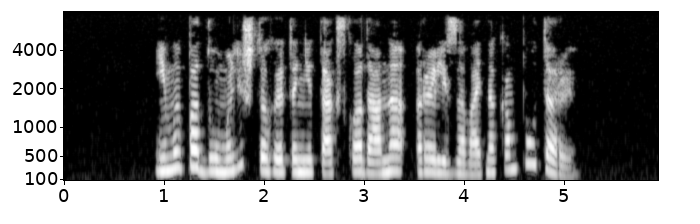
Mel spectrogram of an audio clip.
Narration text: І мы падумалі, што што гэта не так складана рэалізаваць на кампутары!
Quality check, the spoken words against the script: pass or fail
fail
